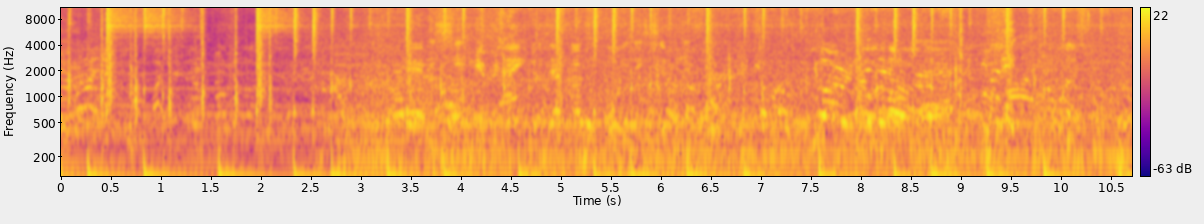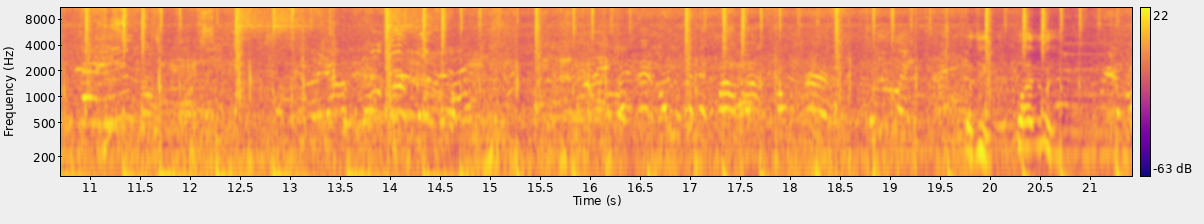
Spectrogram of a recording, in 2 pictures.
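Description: Hip-hop track with a heavy, booming bass beat, crisp hi-hats and vocals over it; the bass hits turn shorter and choppier about three quarters of the way through.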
